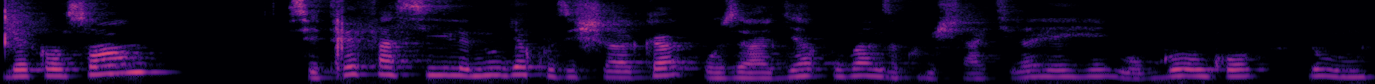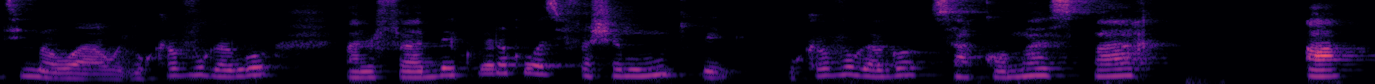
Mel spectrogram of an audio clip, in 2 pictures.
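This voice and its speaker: A woman from Rwanda teaching a bilingual French lesson, slow and emphatic, stressing each letter she spells out. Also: mid-range voice, darkish tone.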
